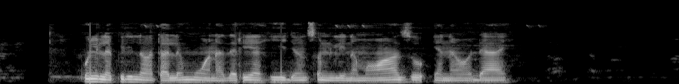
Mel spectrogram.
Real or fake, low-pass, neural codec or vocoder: real; 7.2 kHz; none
